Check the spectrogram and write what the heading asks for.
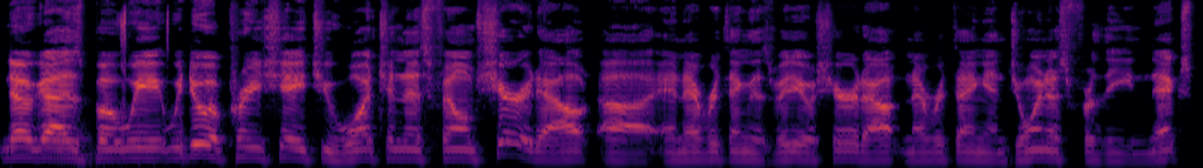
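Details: Adult man speaking; typical speech.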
